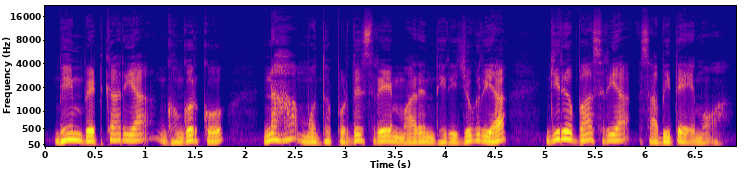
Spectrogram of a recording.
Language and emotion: Santali, neutral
